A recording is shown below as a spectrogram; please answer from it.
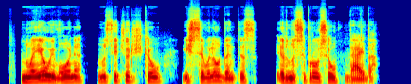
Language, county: Lithuanian, Telšiai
